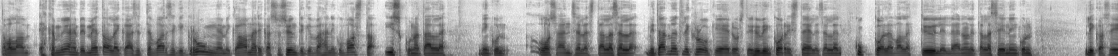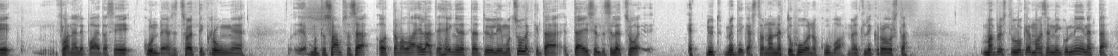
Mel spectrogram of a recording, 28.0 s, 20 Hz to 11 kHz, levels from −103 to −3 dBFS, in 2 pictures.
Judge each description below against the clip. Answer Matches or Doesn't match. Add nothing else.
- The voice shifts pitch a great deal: Doesn't match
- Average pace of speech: Doesn't match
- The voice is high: Doesn't match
